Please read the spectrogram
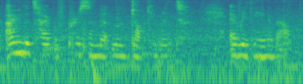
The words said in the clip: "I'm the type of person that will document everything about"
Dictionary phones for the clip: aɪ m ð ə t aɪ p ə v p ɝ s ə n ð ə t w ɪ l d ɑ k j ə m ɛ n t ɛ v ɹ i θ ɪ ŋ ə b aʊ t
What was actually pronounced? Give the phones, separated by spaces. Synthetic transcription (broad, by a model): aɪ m ð ə t aɪ p ə v p ɝ s ə n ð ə t w ɪ l d ɑ k j ə m ɛ n t ɛ v ɹ i θ ɪ ŋ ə b aʊ t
